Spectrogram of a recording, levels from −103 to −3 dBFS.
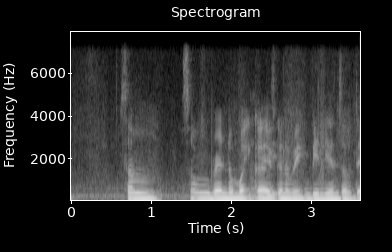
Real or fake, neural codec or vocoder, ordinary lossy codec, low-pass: real; none; none; 7.2 kHz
